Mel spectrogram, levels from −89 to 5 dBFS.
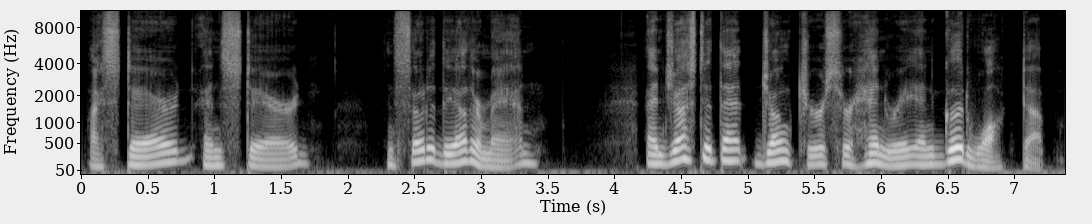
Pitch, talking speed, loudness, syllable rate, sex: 140 Hz, 170 wpm, -19 LUFS, 4.8 syllables/s, male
